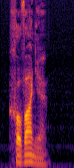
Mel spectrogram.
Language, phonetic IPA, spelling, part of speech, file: Polish, [xɔˈvãɲɛ], chowanie, noun, Pl-chowanie.ogg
